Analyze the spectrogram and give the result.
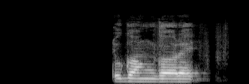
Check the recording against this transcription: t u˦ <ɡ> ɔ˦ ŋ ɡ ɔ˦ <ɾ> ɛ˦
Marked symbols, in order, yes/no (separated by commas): yes, yes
